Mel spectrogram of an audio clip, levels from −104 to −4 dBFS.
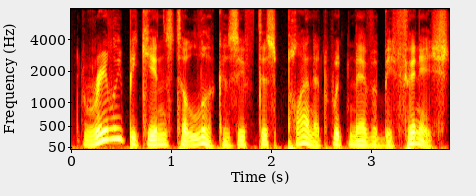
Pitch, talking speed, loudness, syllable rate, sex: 110 Hz, 205 wpm, -19 LUFS, 5.2 syllables/s, male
